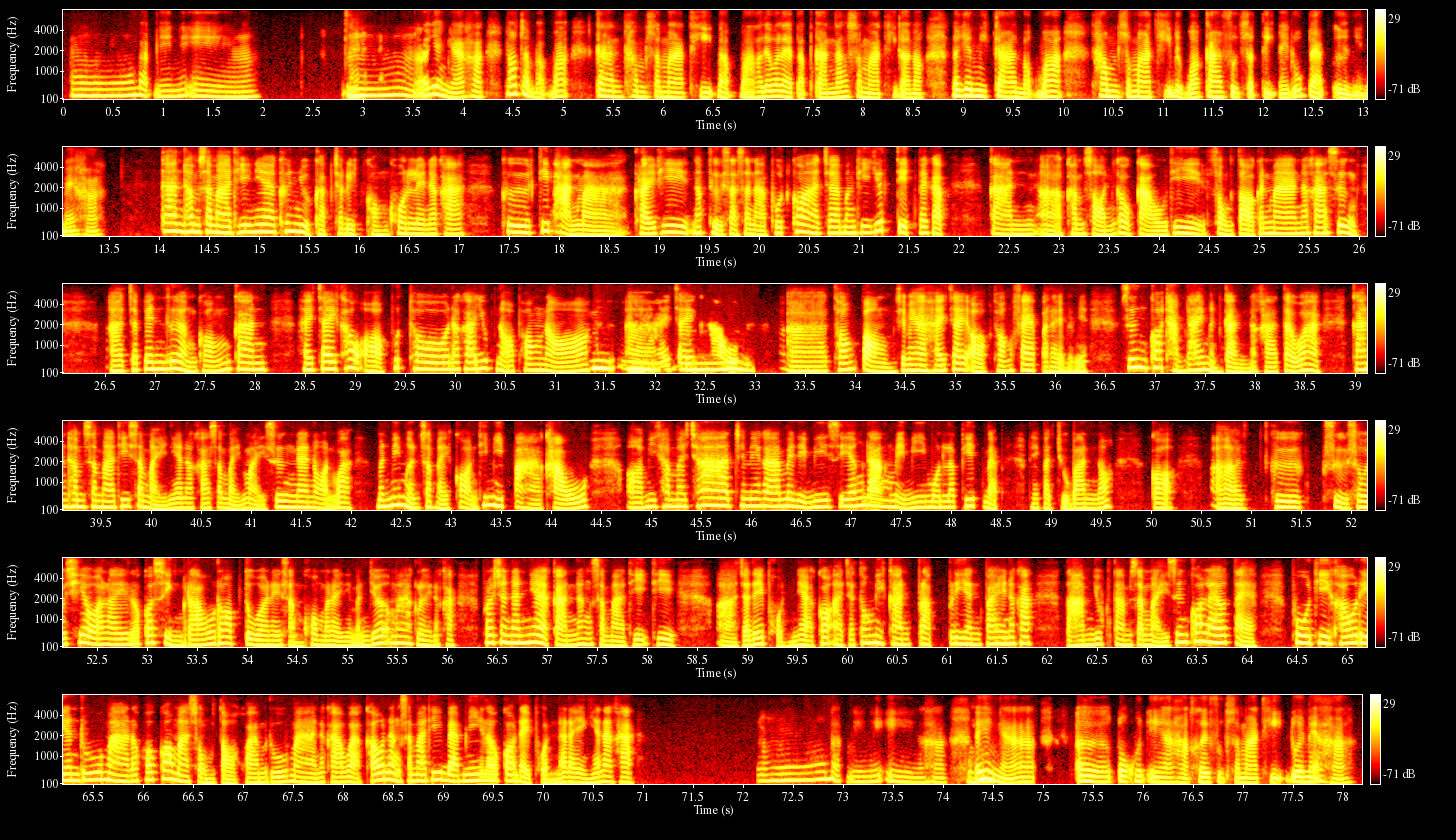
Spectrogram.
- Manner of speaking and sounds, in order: distorted speech; tapping
- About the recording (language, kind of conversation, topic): Thai, podcast, คุณเริ่มฝึกสติหรือสมาธิได้อย่างไร ช่วยเล่าให้ฟังหน่อยได้ไหม?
